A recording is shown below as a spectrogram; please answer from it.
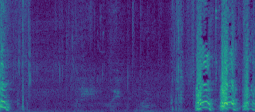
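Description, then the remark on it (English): A Labrador Retriever, a trained arson dog, barks: one short bark at the start, then a quick, loud run of three or four barks near the end, with a low hum in between. “The friendly Labrador Retriever is an arson dog.”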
